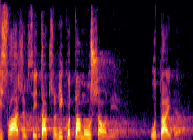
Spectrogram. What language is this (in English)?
Serbian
